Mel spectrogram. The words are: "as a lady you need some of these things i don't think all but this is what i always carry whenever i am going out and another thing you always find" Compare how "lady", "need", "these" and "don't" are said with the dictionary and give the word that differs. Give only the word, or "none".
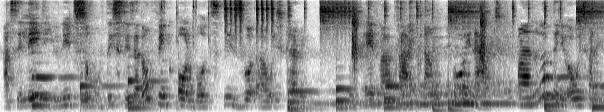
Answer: these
